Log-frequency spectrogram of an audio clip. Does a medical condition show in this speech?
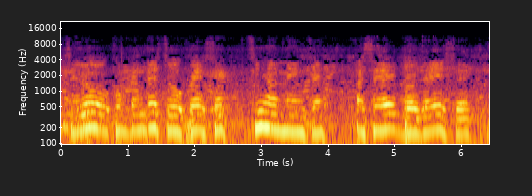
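Yes: ALS; bulbar form.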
